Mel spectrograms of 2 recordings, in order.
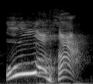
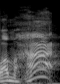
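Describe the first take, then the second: First: Loud, very high-pitched exclamation; fuming outburst. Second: Said in the usual way. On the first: Retold or imitated. Passenger fuming on a bench, loud outburst. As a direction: let the heat burst out in a high yelp.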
